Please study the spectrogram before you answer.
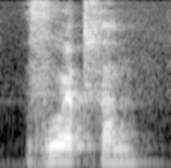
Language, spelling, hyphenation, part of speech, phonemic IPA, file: Dutch, voortgang, voort‧gang, noun, /ˈvoːrt.xɑŋ/, Nl-voortgang.ogg
- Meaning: progress, progression (toward a goal)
